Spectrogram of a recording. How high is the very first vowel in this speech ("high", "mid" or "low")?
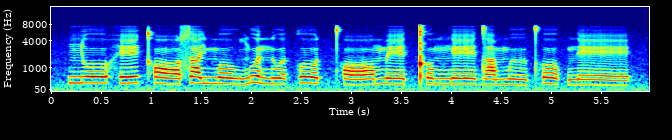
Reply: mid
